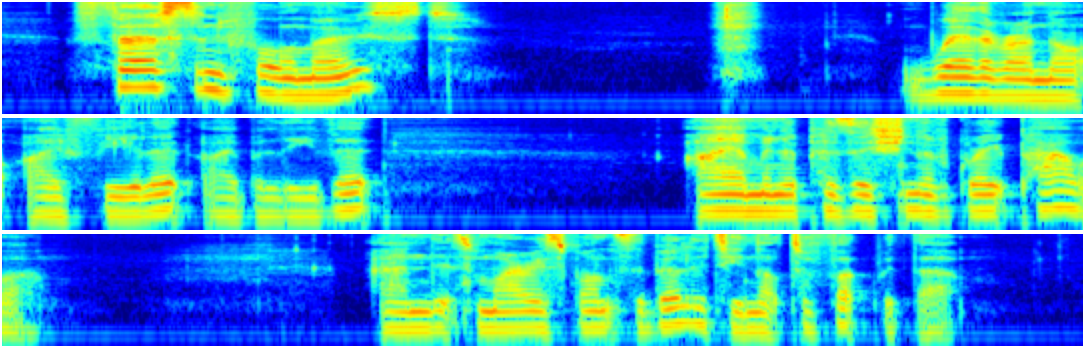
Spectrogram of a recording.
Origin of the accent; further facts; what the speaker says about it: United Kingdom; I am British.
